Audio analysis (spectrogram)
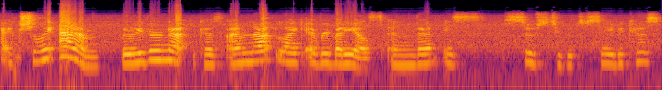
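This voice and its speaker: A woman with a Scandinavian accent speaks at a fairly slow pace in a fairly high pitch, with noticeable background noise behind her. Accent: weird accent, Scandinavian. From Sweden and Denmark. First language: Swedish or Danish. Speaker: video blogger. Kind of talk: casual webcam vlog. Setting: webcam at home. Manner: animated.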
